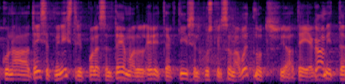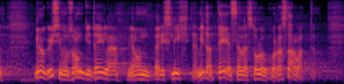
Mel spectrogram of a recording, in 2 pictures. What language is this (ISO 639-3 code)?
est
